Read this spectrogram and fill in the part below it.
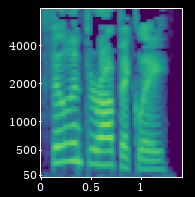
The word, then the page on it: philanthropically: British English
